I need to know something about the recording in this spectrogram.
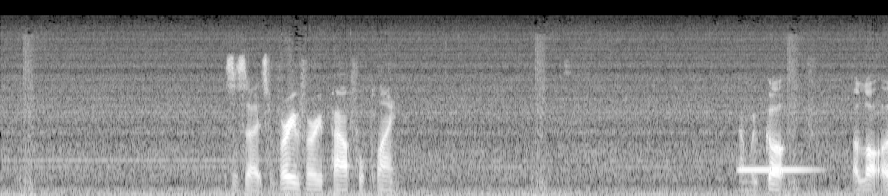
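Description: A jet engine hums low and steady as an airliner rolls along a runway.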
